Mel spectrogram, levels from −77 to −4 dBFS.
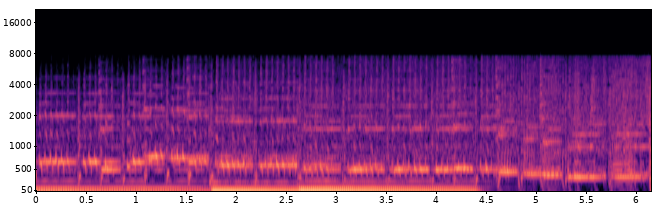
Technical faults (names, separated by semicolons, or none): none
